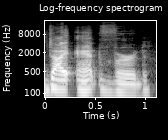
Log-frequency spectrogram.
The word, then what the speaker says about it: Die Antwoord: It's pronounced Diane Verd.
